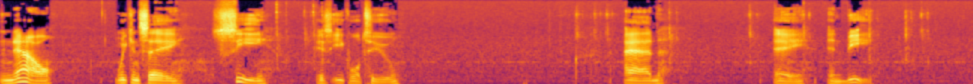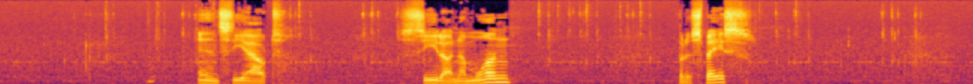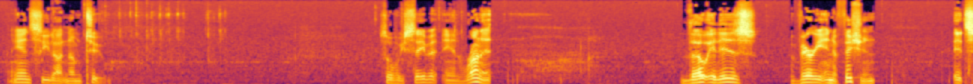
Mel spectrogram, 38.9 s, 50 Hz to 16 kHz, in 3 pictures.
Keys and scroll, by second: 2.7 c, 3.5 space, 3.9 =, 4.0 space, 7.5 a, 7.7 d, 8.7 shift+9, 9.8 a, 10.5 b, 11.4 Tab, 12.1 ., 14.2 Return, 15.0-18.2 typing, 18.4 Tab, 20.0 space, 20.6 shift+space, 21.2 shift+', 21.3 space, 22.0 Tab, 22.6 space, 23.4 shift+space, 24.6 c, 25.0 n, 26.0 Down, 26.2 Tab, 26.9-28.7 typing, 31.1 ctrl+s, 31.8 ctrl+F5.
